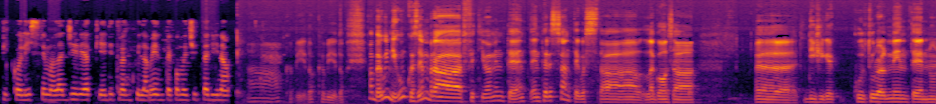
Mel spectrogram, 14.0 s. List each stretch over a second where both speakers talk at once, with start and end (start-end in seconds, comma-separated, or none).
none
